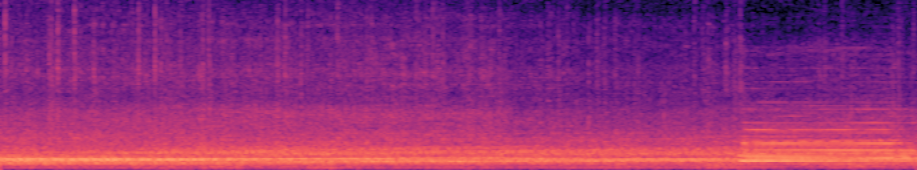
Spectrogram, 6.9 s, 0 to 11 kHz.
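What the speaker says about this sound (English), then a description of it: "There's the second blowing of the horn." An MTH Proto 3 O gauge model diesel train runs on its track with a steady rolling rumble, and its horn sounds clearly near the end over the motor noise, close and fairly loud.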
